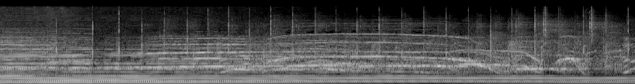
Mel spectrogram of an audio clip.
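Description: A live band and symphony orchestra hold a steady low chord while the concert crowd shouts and whoops in answer to the singer.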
